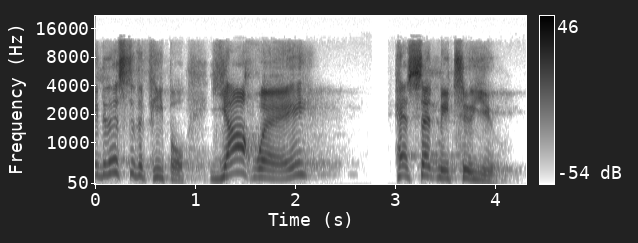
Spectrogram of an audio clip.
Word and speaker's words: Yahweh: But now, so the parallel is between the verb I am and the name Yahweh. Yahweh is how it would have been pronounced in Moses' day.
